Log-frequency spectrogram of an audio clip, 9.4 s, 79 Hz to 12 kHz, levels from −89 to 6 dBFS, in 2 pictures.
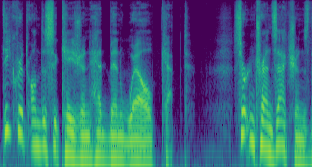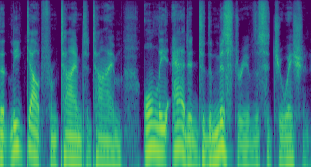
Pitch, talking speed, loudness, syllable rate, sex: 110 Hz, 165 wpm, -18 LUFS, 4.8 syllables/s, male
